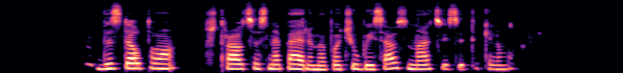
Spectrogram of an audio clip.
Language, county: Lithuanian, Kaunas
